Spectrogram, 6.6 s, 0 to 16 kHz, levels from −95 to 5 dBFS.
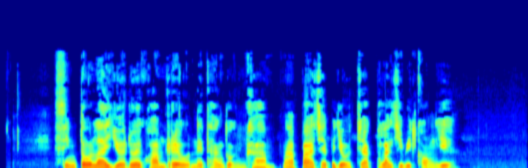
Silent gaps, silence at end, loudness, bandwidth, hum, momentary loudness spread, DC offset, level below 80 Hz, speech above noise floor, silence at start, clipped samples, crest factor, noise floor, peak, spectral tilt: none; 0.95 s; -22 LUFS; 11.5 kHz; none; 9 LU; under 0.1%; -48 dBFS; 43 dB; 0.7 s; under 0.1%; 22 dB; -65 dBFS; 0 dBFS; -5.5 dB/octave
